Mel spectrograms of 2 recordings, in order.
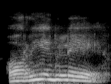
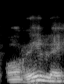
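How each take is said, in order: First: High, slow call into the cave; a boy shouting to hear the echo; child calling out. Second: Quicker echo of the word, without the call; the cave echo answering the boy; mock echo. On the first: Retold or imitated. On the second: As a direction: toss it back like a cave echo.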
